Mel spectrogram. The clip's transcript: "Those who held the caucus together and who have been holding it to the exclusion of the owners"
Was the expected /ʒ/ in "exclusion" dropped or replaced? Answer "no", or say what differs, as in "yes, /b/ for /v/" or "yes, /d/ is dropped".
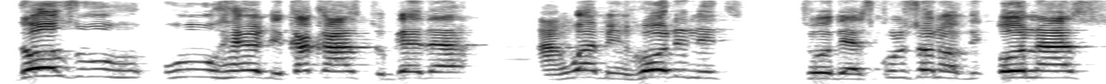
yes, /ʃ/ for /ʒ/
